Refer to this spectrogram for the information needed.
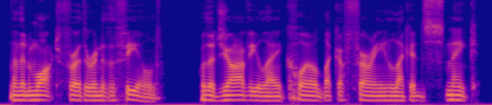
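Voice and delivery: usual speaking voice

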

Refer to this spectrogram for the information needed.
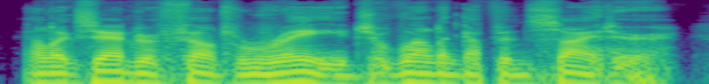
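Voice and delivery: usual speaking voice

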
